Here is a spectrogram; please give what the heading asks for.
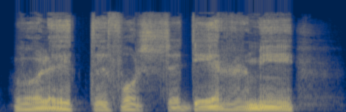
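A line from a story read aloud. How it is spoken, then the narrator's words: Growled in his face. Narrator (Italian): gli ringhiò in faccia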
